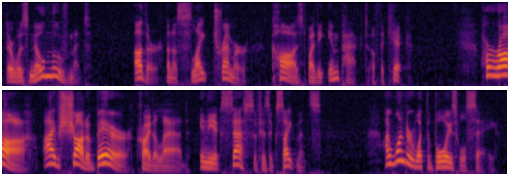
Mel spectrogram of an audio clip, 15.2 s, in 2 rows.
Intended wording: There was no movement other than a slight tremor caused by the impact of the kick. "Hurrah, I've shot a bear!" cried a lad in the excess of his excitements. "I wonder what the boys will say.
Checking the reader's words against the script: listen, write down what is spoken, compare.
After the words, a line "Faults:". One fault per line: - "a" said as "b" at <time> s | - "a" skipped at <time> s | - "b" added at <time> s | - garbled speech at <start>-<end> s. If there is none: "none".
There was no movement other than a slight tremor caused by the impact of the kick. "Hurrah, I've shot a bear!" cried a lad in the excess of his excitements. "I wonder what the boys will say.
Faults:
none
